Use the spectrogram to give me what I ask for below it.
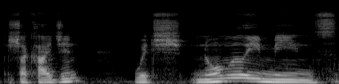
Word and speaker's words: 社怪人: This is a chapter that I believe is pronounced Shakaijin, which normally means like a working person, salaryman type of thing.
